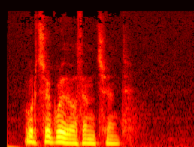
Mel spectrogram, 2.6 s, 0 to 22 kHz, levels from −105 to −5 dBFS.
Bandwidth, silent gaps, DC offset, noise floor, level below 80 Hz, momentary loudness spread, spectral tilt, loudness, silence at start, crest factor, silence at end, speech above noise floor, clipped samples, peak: 16 kHz; none; under 0.1%; -68 dBFS; -68 dBFS; 13 LU; -7 dB/octave; -32 LUFS; 0.1 s; 18 dB; 0.9 s; 37 dB; under 0.1%; -16 dBFS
